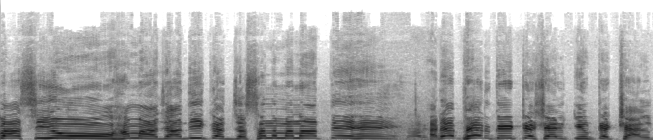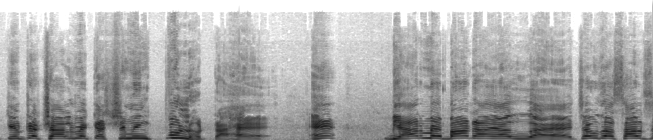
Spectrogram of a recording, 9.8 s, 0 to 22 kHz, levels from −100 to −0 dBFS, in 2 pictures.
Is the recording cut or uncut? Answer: cut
